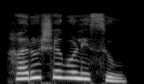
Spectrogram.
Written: ಹರುಷಗೊಳಿಸು

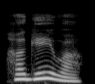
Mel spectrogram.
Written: ಹಗವು

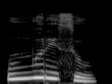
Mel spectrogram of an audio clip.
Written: ಉಂಗುರಿಸು

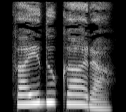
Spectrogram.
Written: ಗೊತ್ತುಗುರಿ

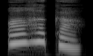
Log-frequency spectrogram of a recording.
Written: ಅಹಗೆ

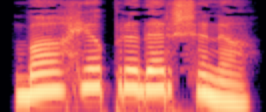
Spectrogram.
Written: ಬಾಹ್ಯಪ್ರದರ್ಶನ

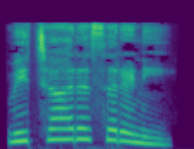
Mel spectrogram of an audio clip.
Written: ವಿಚಾರಸರಣಿ

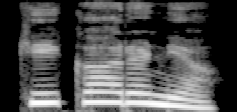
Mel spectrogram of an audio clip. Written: ಕೀಕಾರಣ್ಯ

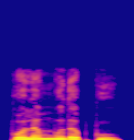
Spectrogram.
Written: ಪೊಲಂಬುದಪ್ಪು

